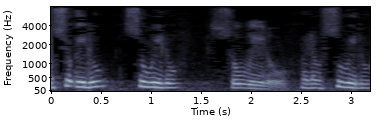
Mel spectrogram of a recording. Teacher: كذلك أبدل الهمز المكسور بعد الضم واوا نحو سئلوا ولو سئلوا عند الوقف عليها سئلت كذلك نفس الشيء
